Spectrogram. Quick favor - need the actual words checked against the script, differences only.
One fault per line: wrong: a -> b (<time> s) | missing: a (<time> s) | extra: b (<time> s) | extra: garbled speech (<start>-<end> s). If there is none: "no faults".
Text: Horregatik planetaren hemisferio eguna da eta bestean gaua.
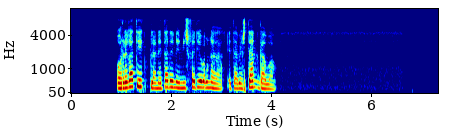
no faults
